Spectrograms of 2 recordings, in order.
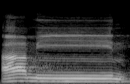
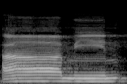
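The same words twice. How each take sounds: First: The first vowel is short, the second long. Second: The first vowel is held long. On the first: "അലിഫ് നീട്ടം കുറച്ച് മീമിന്റെ മദ് കൂട്ടുക" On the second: "അലിഫ് നീട്ടുക"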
